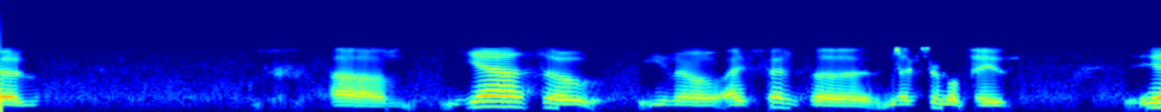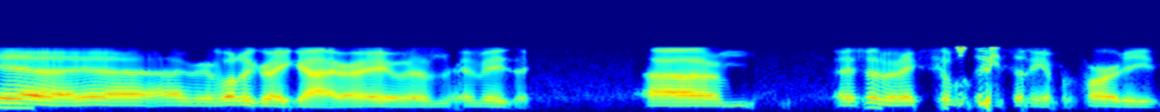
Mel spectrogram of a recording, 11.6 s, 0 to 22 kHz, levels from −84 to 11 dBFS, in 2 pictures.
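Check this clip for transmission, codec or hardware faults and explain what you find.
Two faults are present: heavy vocoder damage throughout, and two bursts of bit errors.

Codec 2 vocoder, throughout: speech is rebuilt from pitch, voicing and spectral-envelope parameters as sine waves, fitting the 3.2 kbit/s mode and band-limited to 300 Hz–3.6 kHz. It sounds robotic and buzzy.

Bit errors on digital voice radio, at 4.44–4.71 s and 10.56–10.82 s: corrupted bits scramble whole frames' pitch, level and spectrum, causing warbles, bleeps and gibberish. The second burst has a higher bit error rate, roughly 7% against 4%.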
